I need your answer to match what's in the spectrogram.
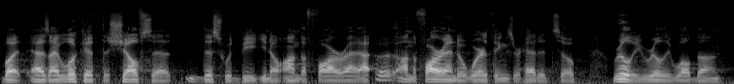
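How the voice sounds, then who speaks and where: Direct male judge, low voice, hall reverb. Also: fairly even intonation, moderate pace, few pauses. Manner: direct, emphatic advice. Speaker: competition judge. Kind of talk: off-the-cuff panel critique.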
